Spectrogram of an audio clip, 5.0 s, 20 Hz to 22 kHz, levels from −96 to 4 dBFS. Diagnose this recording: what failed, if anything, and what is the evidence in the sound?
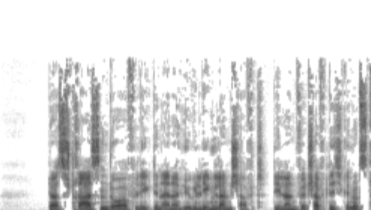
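A frame-based processing stage failed at resynthesis: the speech was split into windowed frames and reassembled with an overlap that doesn't sum to constant gain, producing overlap-add ripple. Gain dips and recovers once per frame across the whole clip, with a depth of about 11 dB at a rate around 200 Hz. That puts a metallic buzz on the speech, with extra tones around each pitch.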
